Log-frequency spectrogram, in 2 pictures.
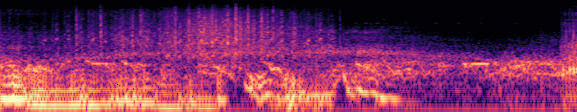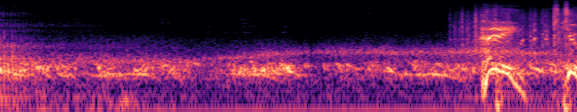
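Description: Pigeons coo in the PlayStation game Legend of Mulan, soft throaty calls blended into a busy game soundtrack, with a sharper burst near the end.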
